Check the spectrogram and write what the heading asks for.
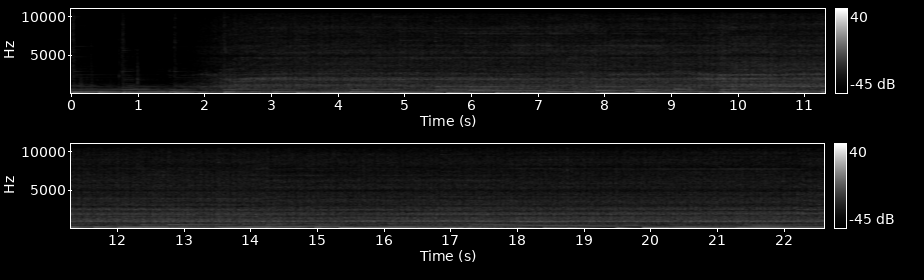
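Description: Handheld hair dryer blowing steadily, starting about two seconds in, used to dry Mod Podge glue.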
